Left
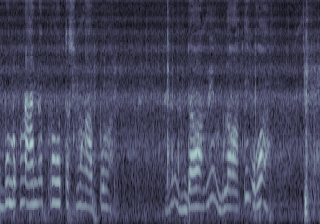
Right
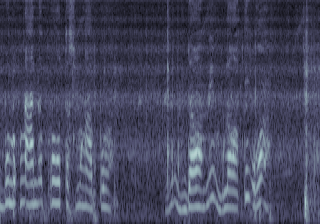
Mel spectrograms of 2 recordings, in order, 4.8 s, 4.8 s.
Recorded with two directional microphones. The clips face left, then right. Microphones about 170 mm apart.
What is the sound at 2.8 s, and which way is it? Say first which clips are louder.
Speech: right 3 dB; 25° right (ahead or behind).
